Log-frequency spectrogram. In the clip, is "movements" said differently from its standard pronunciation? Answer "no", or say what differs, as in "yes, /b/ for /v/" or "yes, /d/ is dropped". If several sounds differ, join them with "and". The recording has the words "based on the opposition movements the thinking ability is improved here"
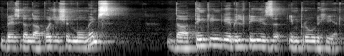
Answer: yes, /v/ is dropped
